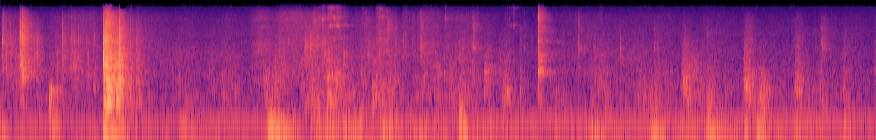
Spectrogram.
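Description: A series of knocks and clicks, like objects being handled. The loudest is a sharp knock about a second in, and fainter knocks and a short rustling stretch follow.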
